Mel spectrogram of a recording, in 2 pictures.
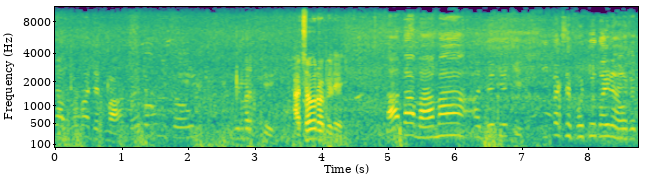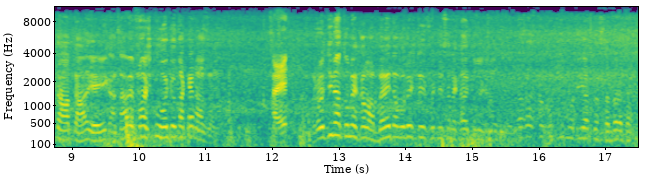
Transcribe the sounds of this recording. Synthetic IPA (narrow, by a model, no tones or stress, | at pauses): t̪azumaɟɛt̪mat̪oɛt̪ɛoɲɪsowt̪ɪmɾ̩t̪kɪ | ʔa̰t͡ʃouɾobɪlɪ | t̪aːt̪amaːmaadvɛɟɛcɪ | t̪iːpɛksɛfocɪlt̪aɪnaɦorɛt̪aːt̪ajɛjxat̪amɛflaʃkuwɦoɟɪlt̪akɛːnazɛ̰f | ɛj | ɾoɟɪnat̪onɛxalabɛjt̪avodɛʃtɛɪfocɪlsɛnɛxalɪt̪ilɛʒɛnoziɛt̪nazɛlst̪ofocimodliːvat̪̚dosɛbɛɾat̪ak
